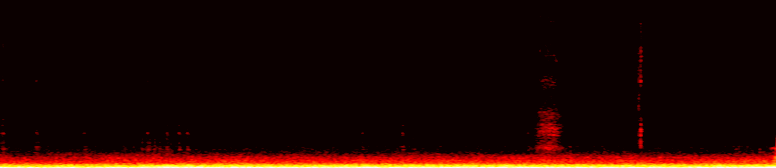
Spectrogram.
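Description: Steady interior car engine and road rumble while driving along a city street during a driving test, continuous and moderately loud with faint brief clicks, no talk.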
